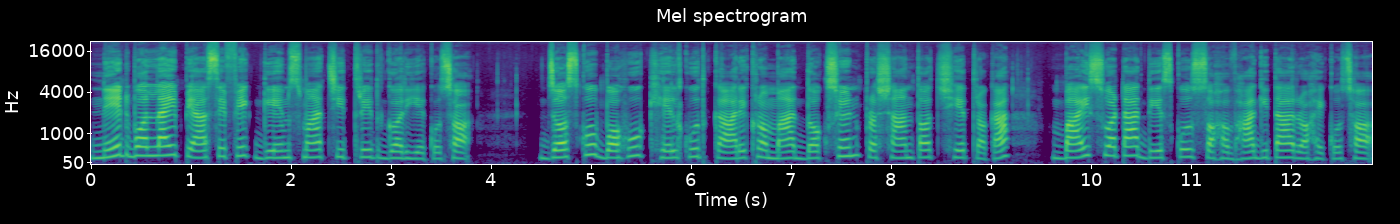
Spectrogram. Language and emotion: Nepali, neutral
